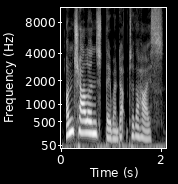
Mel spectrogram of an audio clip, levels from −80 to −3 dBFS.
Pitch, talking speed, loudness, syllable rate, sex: 205 Hz, 200 wpm, -14 LUFS, 6.0 syllables/s, female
